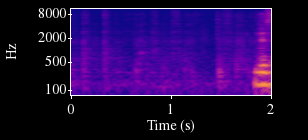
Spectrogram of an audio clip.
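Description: A pen writing on paper: faint, short scratching strokes as a word and an arrow are written out.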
